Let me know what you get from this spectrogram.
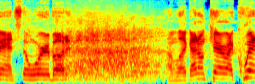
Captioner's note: audience laughing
